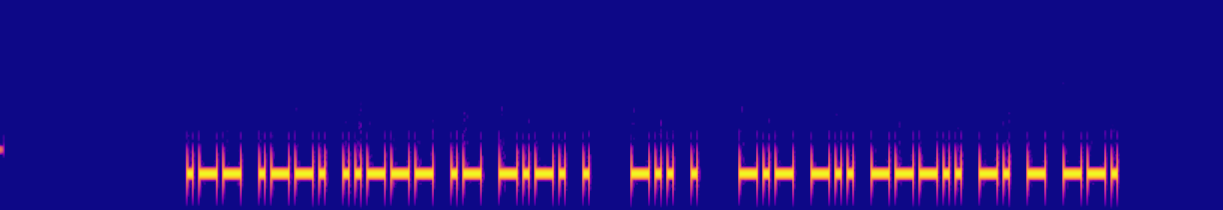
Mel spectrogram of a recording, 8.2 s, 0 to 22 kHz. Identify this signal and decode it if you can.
Morse code, heard as a keyed tone, about 30 wpm, 700 Hz. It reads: WP2ACE DE KD8NTG
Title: USA Callsign DE Callsign - 6 Characters - 30wpm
